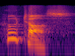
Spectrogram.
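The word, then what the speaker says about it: οὗτος: this and that now the Greek word for this is hutos notice the rough breathing the accent on the first syllable this is huts now uh I'll I'll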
